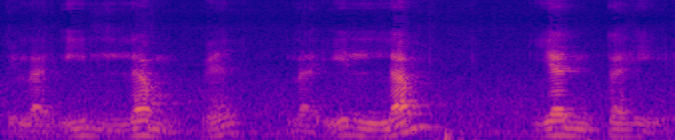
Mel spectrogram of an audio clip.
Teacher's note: masukkan bunyi nun mati ke dalam huruf lam tanpa dengung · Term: idgham bila gunnah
